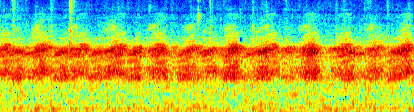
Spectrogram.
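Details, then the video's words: Countryside frogs calling through a drizzly night; thick, buzzy croaking swells and fades in soft waves, several louder pulses standing out from the massed chorus. "개구리 소리"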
